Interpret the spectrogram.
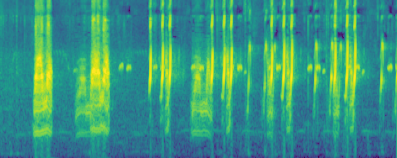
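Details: Common quail calls played for quail hunting: loud, harsh, buzzy bursts alternate with short clear whistled notes and sharp clicking strokes, uneven rhythm, about one call per second, no other sounds.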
